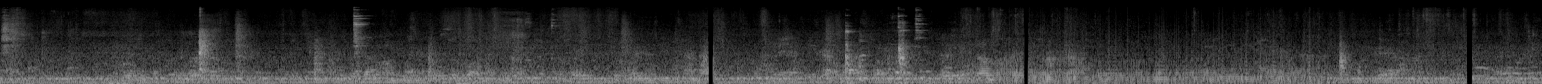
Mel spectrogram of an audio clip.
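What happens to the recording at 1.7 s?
Nothing goes wrong at 1.7 s; the sound plays through that moment intact, with no dropout, click or other fault.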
